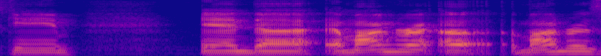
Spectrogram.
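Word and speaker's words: Amon-Ra: game uh this game and uh am manre am manre is how you say his name am manre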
